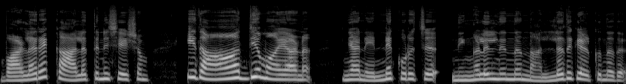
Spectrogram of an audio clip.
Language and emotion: Malayalam, surprised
